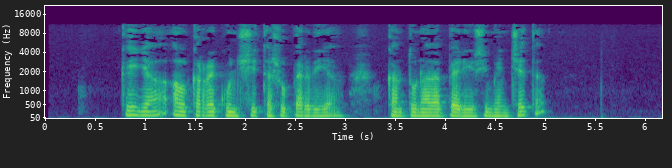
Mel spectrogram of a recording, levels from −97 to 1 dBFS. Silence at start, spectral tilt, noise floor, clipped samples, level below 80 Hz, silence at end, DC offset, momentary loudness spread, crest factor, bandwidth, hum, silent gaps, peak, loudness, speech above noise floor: 0.75 s; -5.5 dB/octave; -62 dBFS; under 0.1%; -48 dBFS; 1.2 s; under 0.1%; 11 LU; 18 dB; 11.5 kHz; none; none; -2 dBFS; -21 LUFS; 42 dB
